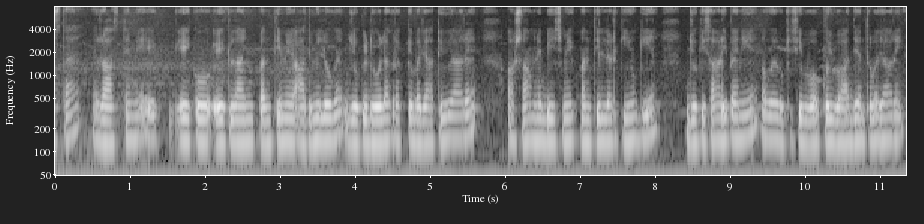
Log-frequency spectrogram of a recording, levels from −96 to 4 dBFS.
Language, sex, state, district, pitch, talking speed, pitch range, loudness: Hindi, male, West Bengal, Dakshin Dinajpur, 135 Hz, 230 wpm, 130-140 Hz, -18 LUFS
